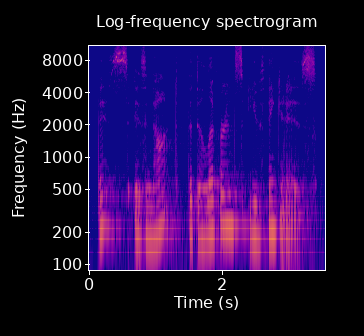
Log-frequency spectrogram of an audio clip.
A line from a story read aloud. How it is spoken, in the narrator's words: whispers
